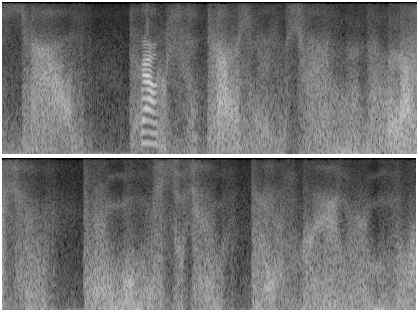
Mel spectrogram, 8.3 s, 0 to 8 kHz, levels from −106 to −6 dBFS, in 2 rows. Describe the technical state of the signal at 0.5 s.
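At 0.5 s the sound is replaced by steady, even comfort noise that runs from the very start to 1.40 s. About 0.78 s of real sound is missing within that span. This is sound dropped by the voice detector. The sender likely judged the quiet opening to be background and stopped transmitting, so the receiver filled the gap with synthetic noise. The real sound returns at 1.40 s. It carries the 8 kHz ceiling of the G.722 call path and room noise about 25 dB below the speech.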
